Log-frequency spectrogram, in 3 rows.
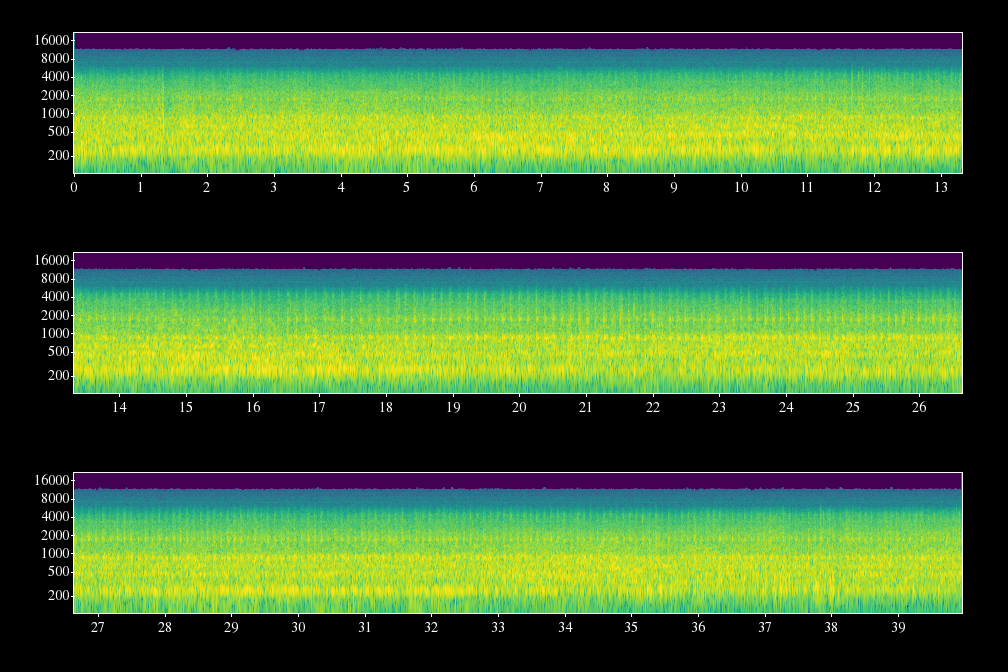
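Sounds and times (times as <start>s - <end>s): steam locomotive exhaust beat: 0.0s - 39.9s.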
